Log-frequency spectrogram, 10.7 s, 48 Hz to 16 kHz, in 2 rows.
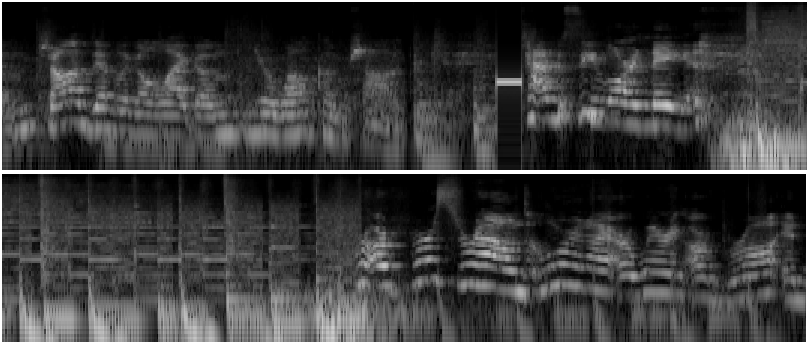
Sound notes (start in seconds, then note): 3.2 beep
